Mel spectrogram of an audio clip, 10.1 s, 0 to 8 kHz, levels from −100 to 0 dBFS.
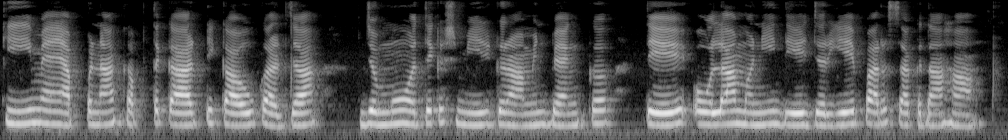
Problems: none marked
